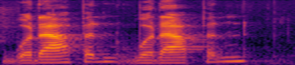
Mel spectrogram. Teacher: the files what happened yesterday when there's more coming after happened happened is no longer stressed and I can drop my H sound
